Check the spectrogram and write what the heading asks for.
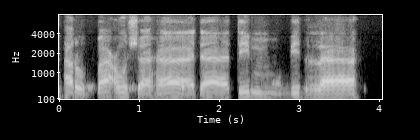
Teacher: Hati-hati arba'u u-nya dipendekkan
